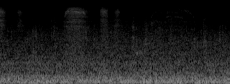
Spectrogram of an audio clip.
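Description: Steady low hum of a quiet courtroom's microphone pickup, with two faint soft rustles of paper being handled at the lectern.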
